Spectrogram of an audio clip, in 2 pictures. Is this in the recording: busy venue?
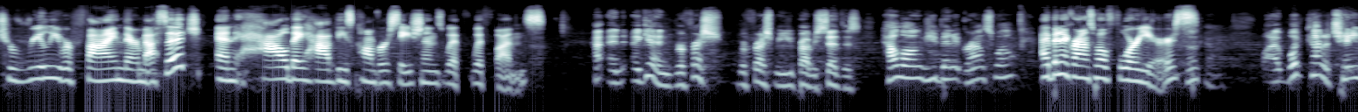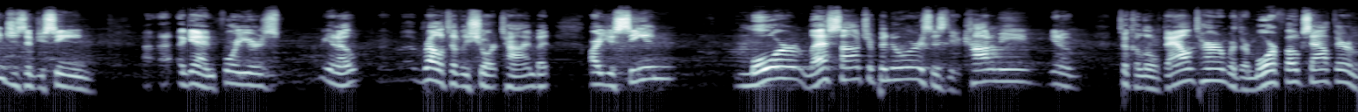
yes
